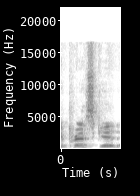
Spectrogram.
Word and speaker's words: Prescott: So maybe someone can, I said it Prescott at first and then I heard locals say Prescott. And so I've been saying it Prescott ever since.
